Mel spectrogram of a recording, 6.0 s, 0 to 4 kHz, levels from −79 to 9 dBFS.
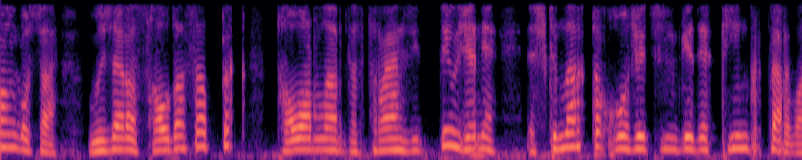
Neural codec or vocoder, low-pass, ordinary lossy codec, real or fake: codec, 32 kHz, 1.9 kbps, SNAC; 3.6 kHz; none; fake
